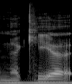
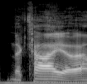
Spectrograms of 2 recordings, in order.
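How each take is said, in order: First: The middle vowel sounds like ee, without eye. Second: The middle vowel is a long eye sound. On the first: The speaker calls it wrong. "Did I pronounce it right that time?" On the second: The speaker calls it right. "I put a, a long I over it"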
